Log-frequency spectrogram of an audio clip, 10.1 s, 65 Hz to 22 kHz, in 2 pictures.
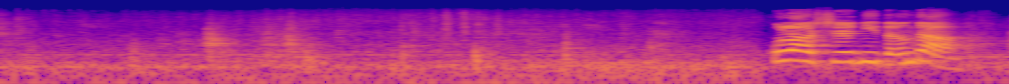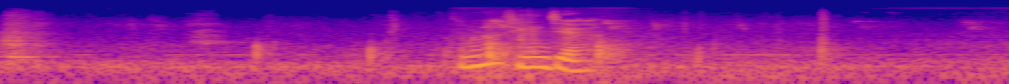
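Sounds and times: bicycle wheeled clicking and rattling: 0.1s - 2.8s.

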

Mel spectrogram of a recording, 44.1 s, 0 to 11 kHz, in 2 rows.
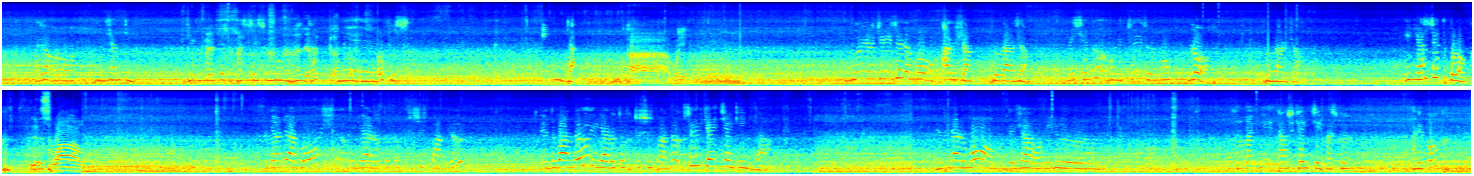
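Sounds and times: bus engine and road noise: 0.0s - 44.0s.

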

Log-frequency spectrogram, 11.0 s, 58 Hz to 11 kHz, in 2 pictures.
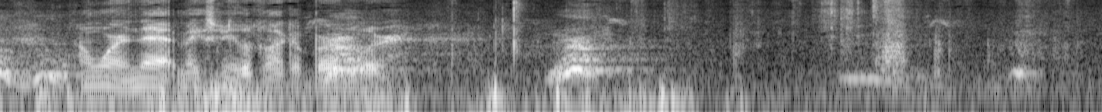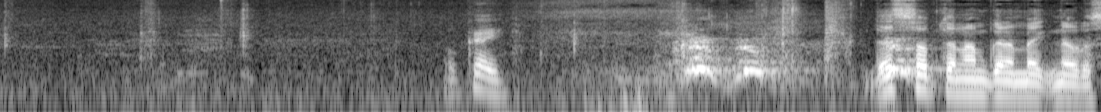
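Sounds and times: dog barking: 1.6s - 2.0s, 2.8s - 3.2s, 8.9s - 10.2s.

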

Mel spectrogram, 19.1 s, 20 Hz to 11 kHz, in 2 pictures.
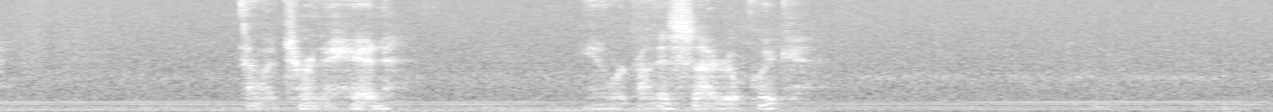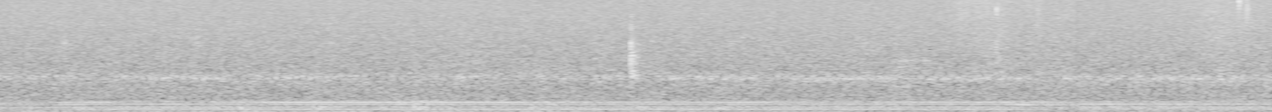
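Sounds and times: faint low engine hum: 0.0s - 19.0s.

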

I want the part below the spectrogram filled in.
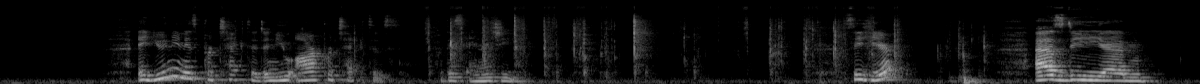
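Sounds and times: cards clicking and snapping: 3.4s - 10.0s.

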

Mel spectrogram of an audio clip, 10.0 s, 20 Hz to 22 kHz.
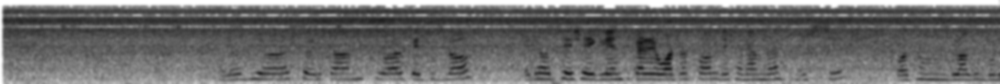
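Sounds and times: waterfall rushing: 0.0s - 10.0s.

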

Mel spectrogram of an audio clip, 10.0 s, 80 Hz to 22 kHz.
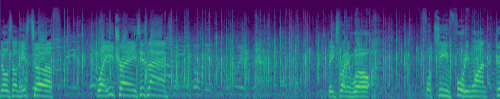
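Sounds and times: spectators clapping: 0.0s - 10.0s.

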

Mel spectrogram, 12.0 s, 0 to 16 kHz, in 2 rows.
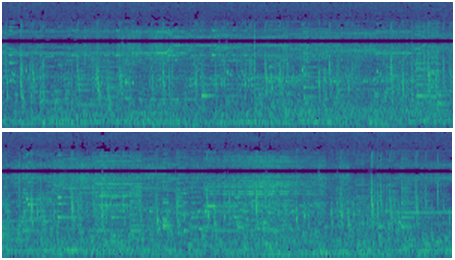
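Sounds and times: steady low drone: 0.0s - 12.0s.

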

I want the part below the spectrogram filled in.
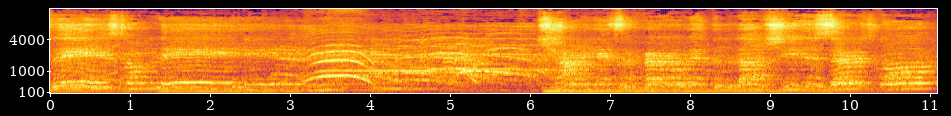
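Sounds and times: crowd singing along: 0.0s - 5.1s, 6.0s - 11.0s
reggae band singers: 0.0s - 5.3s, 6.0s - 11.0s
whooping vocal glide: 2.5s - 7.4s.

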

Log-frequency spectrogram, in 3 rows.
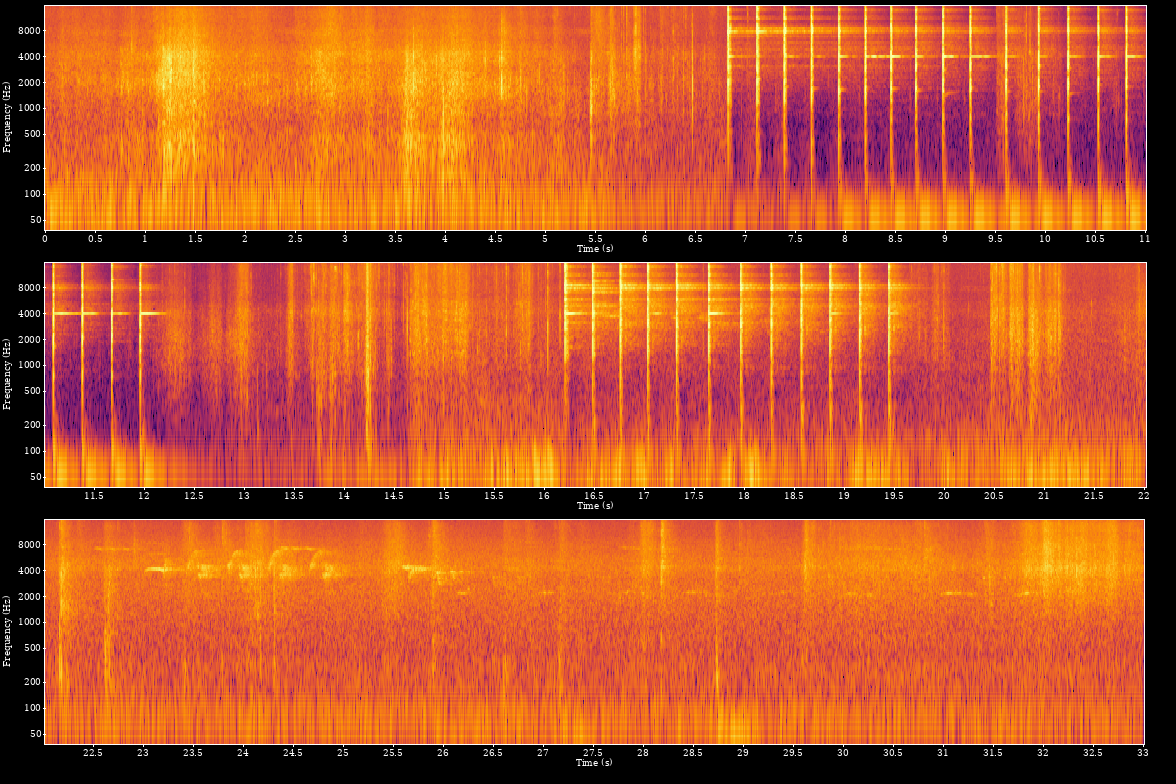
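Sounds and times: hammer striking metal tent peg: 6.8s - 12.3s, 16.2s - 19.7s.

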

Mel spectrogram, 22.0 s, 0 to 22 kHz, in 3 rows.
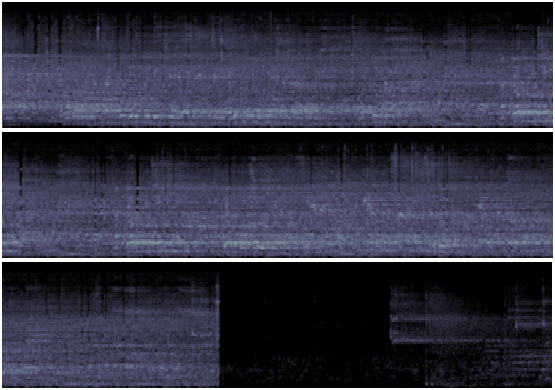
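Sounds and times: men talking: 0.0s - 17.6s.

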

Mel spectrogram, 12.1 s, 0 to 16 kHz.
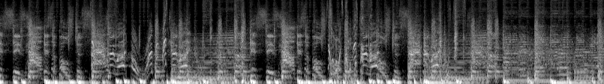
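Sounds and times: drum beat with heavy kick: 0.0s - 9.6s
record scratching: 1.8s - 5.1s, 6.3s - 9.7s.

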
